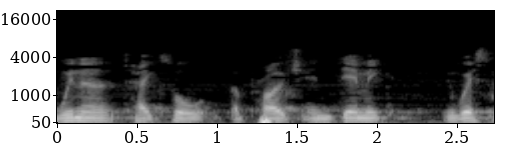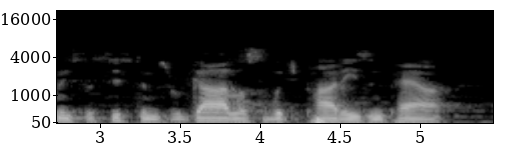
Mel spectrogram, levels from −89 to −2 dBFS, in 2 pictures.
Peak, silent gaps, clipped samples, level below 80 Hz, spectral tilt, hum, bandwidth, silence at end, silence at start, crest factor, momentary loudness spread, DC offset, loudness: -8 dBFS; none; under 0.1%; -38 dBFS; -12 dB/octave; none; 5.4 kHz; 0.35 s; 0 s; 20 dB; 9 LU; under 0.1%; -30 LUFS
